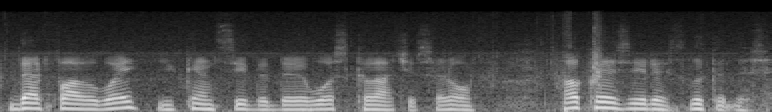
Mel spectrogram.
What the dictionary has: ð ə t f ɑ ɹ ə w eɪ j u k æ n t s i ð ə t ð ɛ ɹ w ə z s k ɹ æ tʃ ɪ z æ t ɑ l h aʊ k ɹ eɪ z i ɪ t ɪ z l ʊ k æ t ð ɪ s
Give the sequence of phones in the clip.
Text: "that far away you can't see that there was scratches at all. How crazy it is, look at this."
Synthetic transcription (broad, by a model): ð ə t f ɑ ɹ ə w eɪ j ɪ k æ n s i ð ə t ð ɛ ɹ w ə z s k l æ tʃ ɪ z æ t ɑ l h aʊ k eɪ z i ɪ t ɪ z l ʊ k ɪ t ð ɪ s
